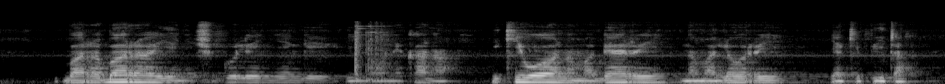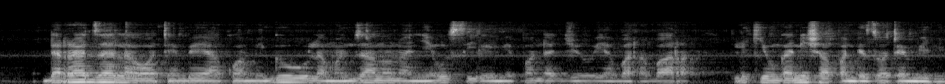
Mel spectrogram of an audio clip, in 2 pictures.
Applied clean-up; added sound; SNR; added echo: none; Cutlery, silverware; 17 dB; reverberation time 0.8 s.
